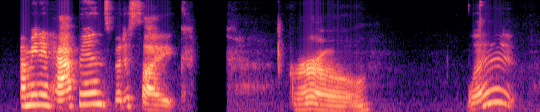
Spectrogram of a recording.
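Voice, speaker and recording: The tone is bright and sharp. Pitch swings very widely. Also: woman. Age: 30s. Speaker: beauty livestreamer. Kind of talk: casual chat while doing makeup on a livestream. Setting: livestream. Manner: animated.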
